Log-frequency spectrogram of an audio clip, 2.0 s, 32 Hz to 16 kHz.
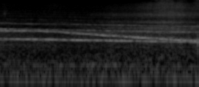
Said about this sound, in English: oh man, 8:14 a.m. sirens already. Hope those people are okay wherever they're going.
